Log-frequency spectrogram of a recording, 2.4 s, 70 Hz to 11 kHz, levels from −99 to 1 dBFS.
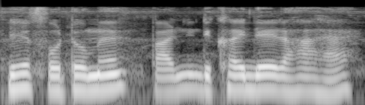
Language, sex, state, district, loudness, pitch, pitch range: Hindi, male, Arunachal Pradesh, Lower Dibang Valley, -14 LUFS, 145 Hz, 135-150 Hz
